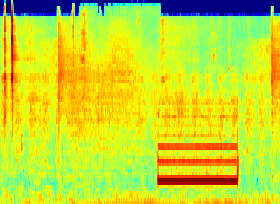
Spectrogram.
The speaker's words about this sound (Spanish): Está marcando.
